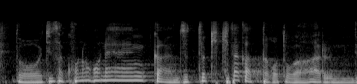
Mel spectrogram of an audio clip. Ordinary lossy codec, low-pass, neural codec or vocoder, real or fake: none; none; none; real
